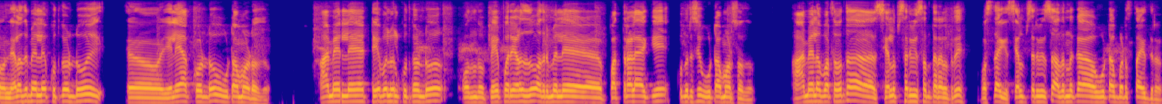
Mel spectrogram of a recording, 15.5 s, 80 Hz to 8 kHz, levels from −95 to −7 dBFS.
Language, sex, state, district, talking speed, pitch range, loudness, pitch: Kannada, male, Karnataka, Bellary, 140 wpm, 145-165 Hz, -23 LUFS, 155 Hz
